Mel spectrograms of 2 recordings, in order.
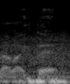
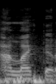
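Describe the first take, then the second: First: Much lower, trailing "I like that"; low, fading repeat. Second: Said in the usual way. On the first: Shown as a demonstration. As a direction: let it sink, savouring it.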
